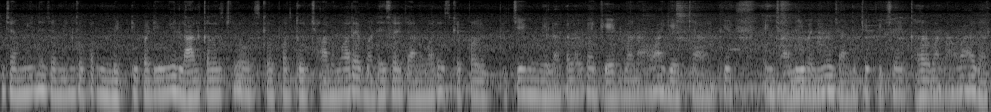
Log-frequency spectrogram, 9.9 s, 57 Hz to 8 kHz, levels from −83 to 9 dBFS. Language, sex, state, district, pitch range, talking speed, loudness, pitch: Hindi, male, Bihar, East Champaran, 120-130 Hz, 280 wpm, -31 LUFS, 125 Hz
